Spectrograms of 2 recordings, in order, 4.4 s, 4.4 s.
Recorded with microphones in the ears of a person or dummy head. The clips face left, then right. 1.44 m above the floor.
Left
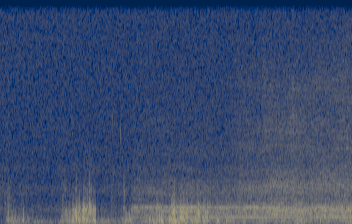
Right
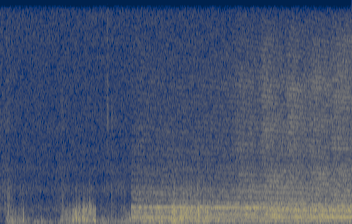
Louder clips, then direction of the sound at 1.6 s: Right 6 dB; 65° right (ahead or behind).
